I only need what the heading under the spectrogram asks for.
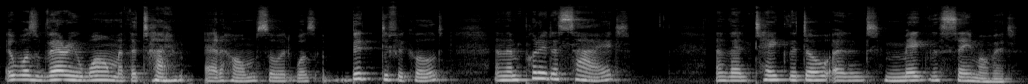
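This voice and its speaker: Woman, German accent, native German speaker, unhurried, warm mellow tone, hesitant and searching for words. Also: fairly low pitch. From northern Germany. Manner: searching for English words, apologetic, hesitant with many uh fillers. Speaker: cooking vlogger. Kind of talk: narrating a cooking video.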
